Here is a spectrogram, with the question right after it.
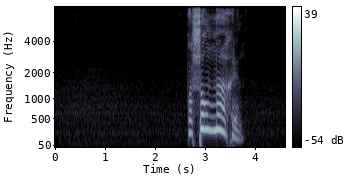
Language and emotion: Russian, angry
